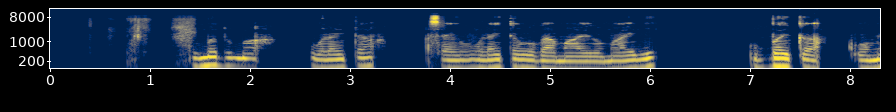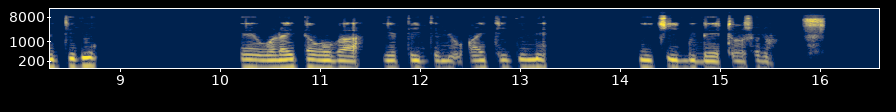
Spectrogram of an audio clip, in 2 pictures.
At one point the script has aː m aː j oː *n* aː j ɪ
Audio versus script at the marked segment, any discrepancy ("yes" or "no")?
yes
